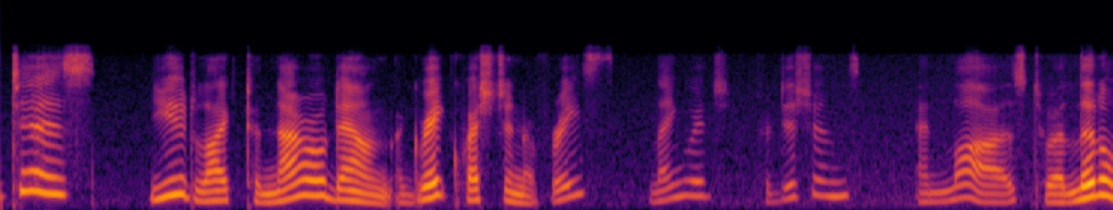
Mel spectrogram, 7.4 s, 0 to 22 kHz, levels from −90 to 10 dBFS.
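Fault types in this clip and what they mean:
automatic gain rising: from 3.37 to 6.95 s, speech and room noise swell together by about 5 dB as the gain control slowly compensates for quieter input.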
